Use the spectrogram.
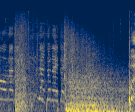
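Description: A deep video game explosion booms midway and rumbles on in Rainbow Six Siege, following a stretch of energetic voice and game noise.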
